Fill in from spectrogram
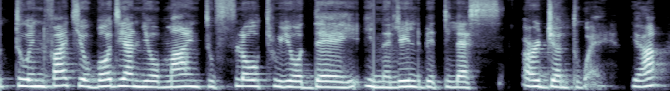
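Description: A woman speaks as a guest expert, giving reflective advice. Her phrasing is halting and searching, and her pitch is average for a woman. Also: a little mellow.

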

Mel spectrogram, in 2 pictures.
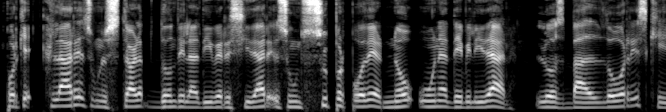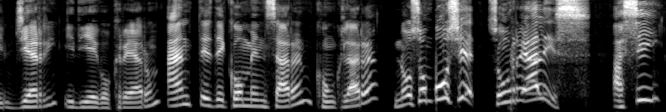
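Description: A man hosting a podcast, reading an energetic intro with sudden leaps in pitch for emphasis, then starting an interview. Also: no room sound, studio quality. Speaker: podcast host.

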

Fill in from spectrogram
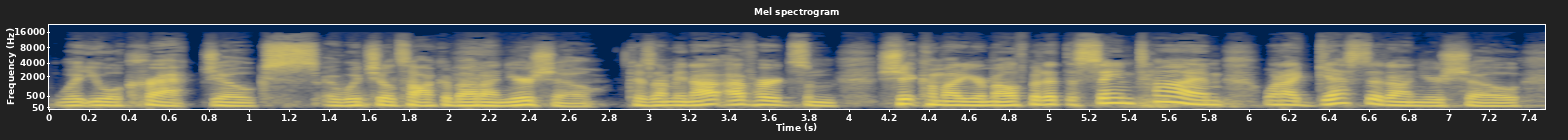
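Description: A man's voice: medium pitch, a little fast, hardly any pauses, dry recording, clean studio sound. A man hosting a podcast round table who asks blunt, profane, probing questions. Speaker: podcast host asking questions. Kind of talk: casual round-table banter.

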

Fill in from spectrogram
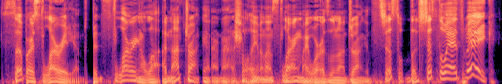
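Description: A slurry talking microphone protests that he is not drunk, voiced by a man. His speech drags and smears, set a bit higher than a natural voice, with a rough grain. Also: huge pitch swings, normal speed, few pauses, no echo, exaggerated voice. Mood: defensive.

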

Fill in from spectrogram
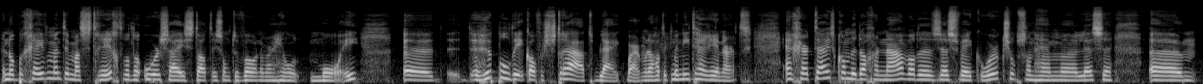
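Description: A young woman tells her own story with blunt candor and dry, self-mocking humor, and she swears freely. Her voice sits at an ordinary pitch and is recorded close and dry, with no room sound. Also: fairly quick, no echo. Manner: frank, sardonic, swears freely. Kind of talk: personal storytelling monologue.

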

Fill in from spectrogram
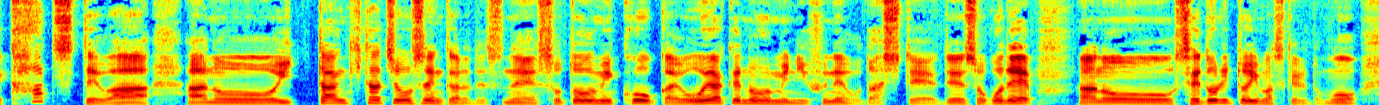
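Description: Measured male radio news host. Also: mid-range voice, no room sound. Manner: measured, explanatory, with frequent filler pauses. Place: radio studio.

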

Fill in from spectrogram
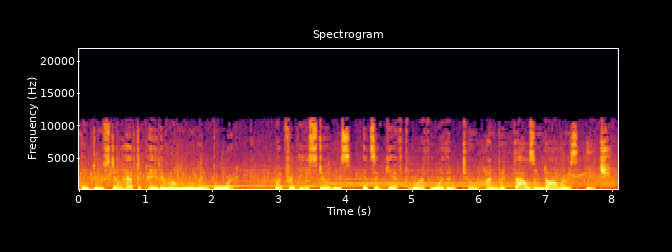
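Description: A woman correspondent narrating a news segment in a measured, scripted way. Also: lowish voice, crowd noise, noisy background.

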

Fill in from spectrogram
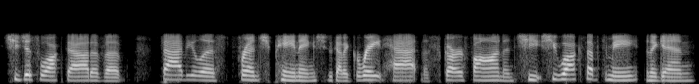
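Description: A woman telling her story as an interview guest, animated and laughing often as she talks. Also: medium pitch, normal speed, no room sound. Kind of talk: casual storytelling. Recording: dry, phone-like lo-fi line.

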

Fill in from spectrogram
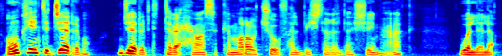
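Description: A man talks quickly through a solo podcast episode, thinking out loud in a relaxed, reflective way. His voice has a gravelly, fry-edged texture. The close mic leaves it dry, with no room sound. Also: medium pitch, no room sound. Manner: reflective, casual, mixes in English words. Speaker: podcast host.

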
